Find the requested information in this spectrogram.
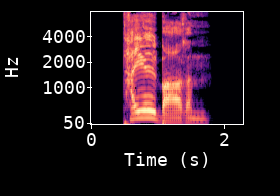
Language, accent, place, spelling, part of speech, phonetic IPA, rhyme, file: German, Germany, Berlin, teilbarem, adjective, [ˈtaɪ̯lbaːʁəm], -aɪ̯lbaːʁəm, De-teilbarem.ogg
- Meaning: strong dative masculine/neuter singular of teilbar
